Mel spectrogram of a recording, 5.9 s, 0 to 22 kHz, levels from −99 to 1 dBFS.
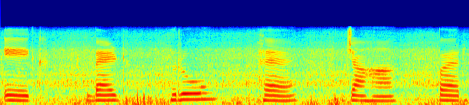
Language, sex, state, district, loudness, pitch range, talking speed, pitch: Hindi, female, Chandigarh, Chandigarh, -15 LUFS, 185-195 Hz, 60 wpm, 190 Hz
